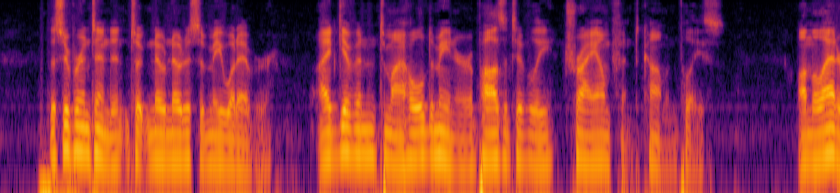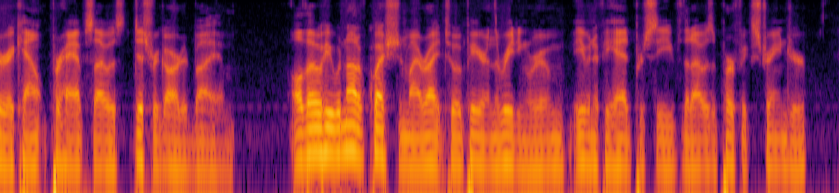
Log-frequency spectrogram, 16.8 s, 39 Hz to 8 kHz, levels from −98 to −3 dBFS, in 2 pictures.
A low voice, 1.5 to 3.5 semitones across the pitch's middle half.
Yes: very low, 95 Hz; average, 3.0 semitones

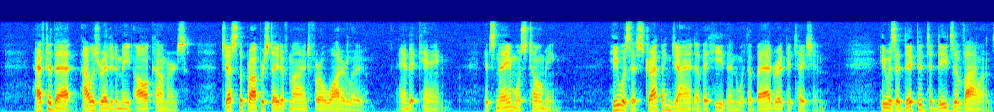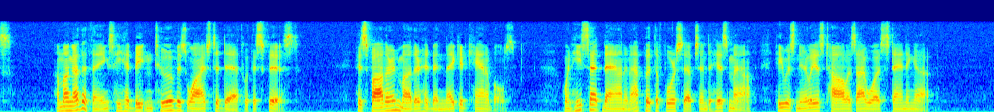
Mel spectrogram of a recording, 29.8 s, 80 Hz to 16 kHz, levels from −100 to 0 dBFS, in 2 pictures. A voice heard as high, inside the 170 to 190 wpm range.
No: low, 105 Hz; average, 175 wpm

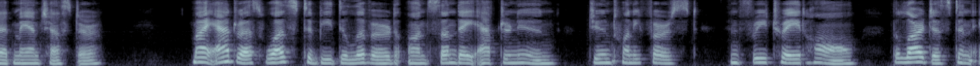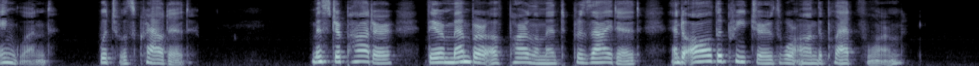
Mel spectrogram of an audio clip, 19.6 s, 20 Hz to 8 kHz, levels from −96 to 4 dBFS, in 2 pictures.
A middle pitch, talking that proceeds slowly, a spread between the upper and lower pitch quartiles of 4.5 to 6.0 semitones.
No: medium, 180 Hz; slow, 120 wpm; average, 3.7 semitones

